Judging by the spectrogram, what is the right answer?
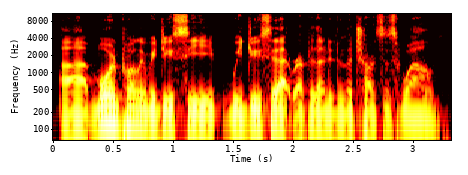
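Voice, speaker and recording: A man with a Latvian accent and a raspy voice, giving casual live chart commentary as host, with informal, self-deprecating asides. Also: low voice, fast, darkish tone, no echo, clean studio sound. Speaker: host, market analyst.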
